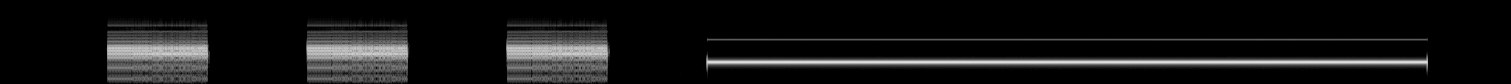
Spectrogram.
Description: Emergency Alert System (SAME) tones (header bursts, then the 1050 Hz attention tone), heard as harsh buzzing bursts, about 520.83 baud.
